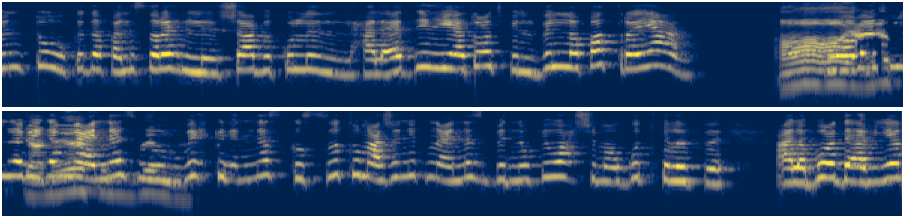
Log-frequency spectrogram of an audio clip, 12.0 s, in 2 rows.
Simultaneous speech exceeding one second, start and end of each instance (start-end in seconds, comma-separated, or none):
5.5-7.3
